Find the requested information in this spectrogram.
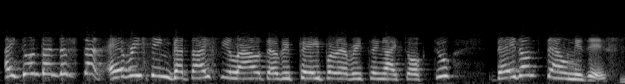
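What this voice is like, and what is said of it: Colombian Spanish accent. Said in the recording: “that accent ... from. Colombia, was it? ... I just don't want you to have the accent anymore ... the de-accenting class”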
